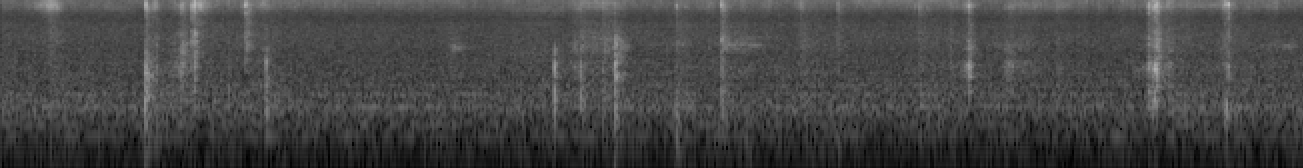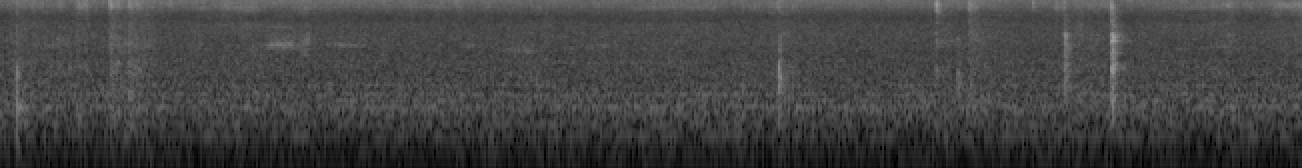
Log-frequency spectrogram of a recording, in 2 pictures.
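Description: Puzzle pieces knocking and clicking against an inset puzzle board as they are handled and pressed into place: scattered light taps, some in quick clusters, over a steady background hum.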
